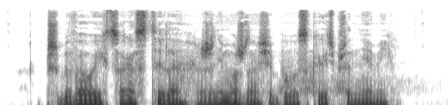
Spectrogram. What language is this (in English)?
Polish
